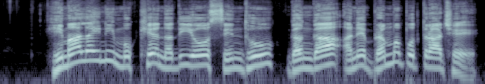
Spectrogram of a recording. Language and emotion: Gujarati, neutral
